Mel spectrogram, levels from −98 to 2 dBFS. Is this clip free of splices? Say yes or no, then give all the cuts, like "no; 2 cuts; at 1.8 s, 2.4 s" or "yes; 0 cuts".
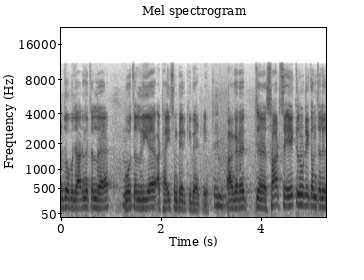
no; 1 cut; at 3.2 s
